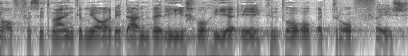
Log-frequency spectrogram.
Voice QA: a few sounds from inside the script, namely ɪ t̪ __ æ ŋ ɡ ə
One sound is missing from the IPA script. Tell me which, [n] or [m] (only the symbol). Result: m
